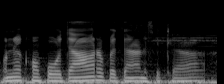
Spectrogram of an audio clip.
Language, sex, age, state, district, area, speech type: Sindhi, female, 60+, Delhi, South Delhi, rural, spontaneous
